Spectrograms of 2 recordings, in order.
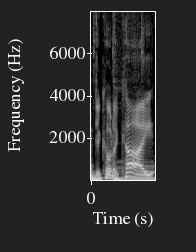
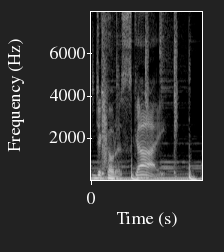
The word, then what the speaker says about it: Dakota Kai: During Raw, Bayley introduced her new partners but tripped over her words, calling Dakota Kai Dakota Sky. Bayley at least owned the moment, telling the fans, "I know I said it wrong, you dummies."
